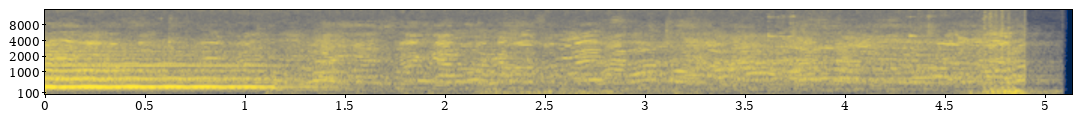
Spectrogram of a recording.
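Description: A young man sings.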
